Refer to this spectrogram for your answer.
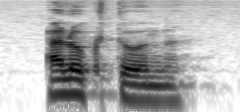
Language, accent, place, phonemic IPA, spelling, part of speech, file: French, France, Lyon, /a.lɔk.tɔn/, allochtone, adjective / noun, LL-Q150 (fra)-allochtone.wav
- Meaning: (adjective) allochthonous; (noun) a non-native person, a foreign-born person, a foreigner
